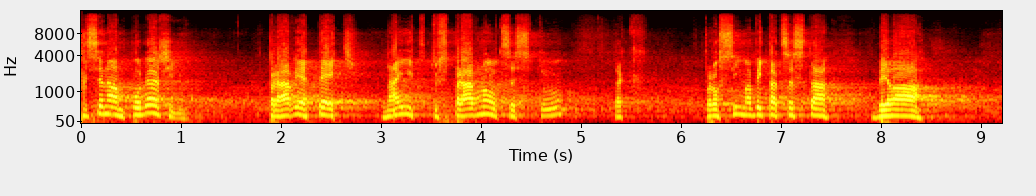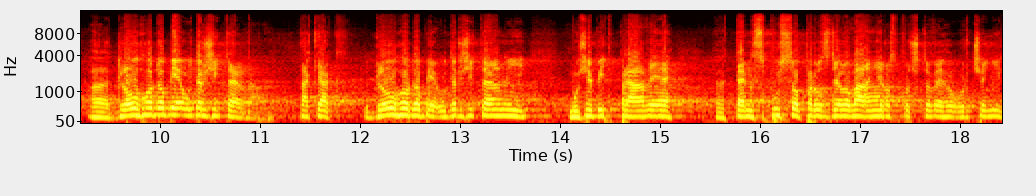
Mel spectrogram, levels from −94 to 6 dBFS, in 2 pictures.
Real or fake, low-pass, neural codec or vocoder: fake; 14.4 kHz; vocoder, 44.1 kHz, 128 mel bands, Pupu-Vocoder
